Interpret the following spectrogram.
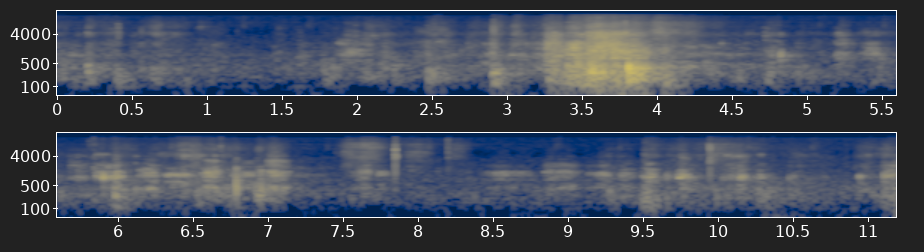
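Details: Border collie in an attack involving a Czechoslovakian wolfdog: a loud harsh rasping burst of breath and growl around the middle, then quieter panting and irregular scuffling noises.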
